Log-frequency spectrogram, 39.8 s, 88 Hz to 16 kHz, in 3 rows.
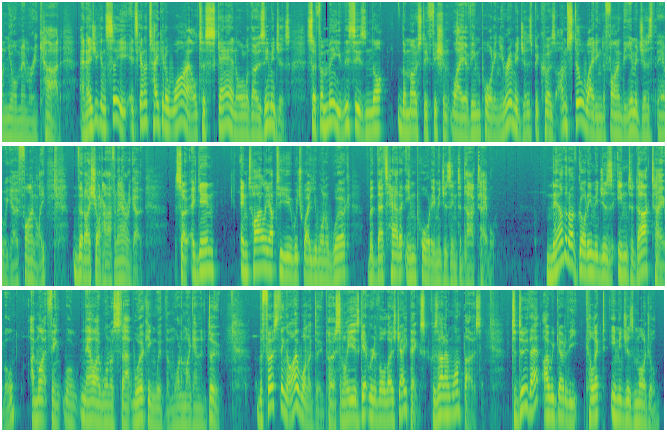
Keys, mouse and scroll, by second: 17.4 click, 37.8 click.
